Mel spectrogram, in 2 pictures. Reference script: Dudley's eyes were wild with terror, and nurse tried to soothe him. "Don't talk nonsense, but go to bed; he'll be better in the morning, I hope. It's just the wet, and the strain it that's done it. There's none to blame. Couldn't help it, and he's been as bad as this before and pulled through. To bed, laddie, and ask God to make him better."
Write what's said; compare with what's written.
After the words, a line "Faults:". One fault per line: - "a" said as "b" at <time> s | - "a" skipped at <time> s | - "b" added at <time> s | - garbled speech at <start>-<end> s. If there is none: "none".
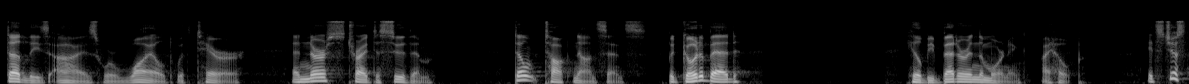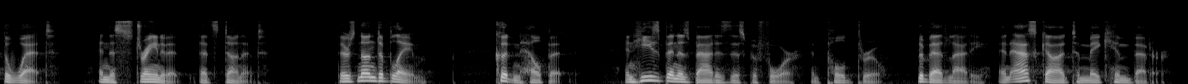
Dudley's eyes were wild with terror, and nurse tried to soothe him. "Don't talk nonsense, but go to bed; he'll be better in the morning, I hope. It's just the wet, and the strain it that's done it. There's none to blame. Couldn't help it, and he's been as bad as this before and pulled through. To bed, laddie, and ask God to make him better."
Faults:
none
